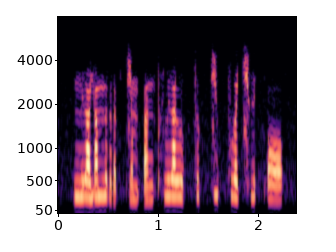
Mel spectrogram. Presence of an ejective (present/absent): absent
